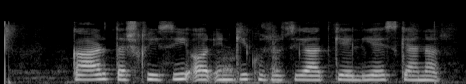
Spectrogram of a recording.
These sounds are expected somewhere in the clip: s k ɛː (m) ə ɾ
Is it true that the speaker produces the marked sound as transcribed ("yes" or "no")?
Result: no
